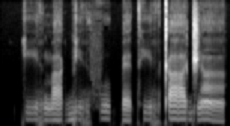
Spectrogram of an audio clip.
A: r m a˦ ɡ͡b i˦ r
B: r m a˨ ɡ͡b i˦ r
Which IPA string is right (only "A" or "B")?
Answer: B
